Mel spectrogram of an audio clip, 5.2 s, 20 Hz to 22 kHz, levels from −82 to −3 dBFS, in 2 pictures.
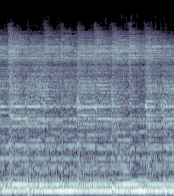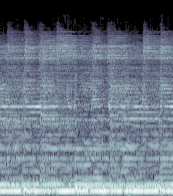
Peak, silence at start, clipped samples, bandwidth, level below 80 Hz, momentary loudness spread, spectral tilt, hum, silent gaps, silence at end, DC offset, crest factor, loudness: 0 dBFS; 0 s; under 0.1%; 12.5 kHz; -40 dBFS; 1 LU; -4.5 dB/octave; none; none; 0 s; under 0.1%; 10 dB; -11 LUFS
